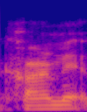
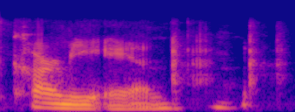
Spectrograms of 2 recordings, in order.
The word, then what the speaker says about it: Carmianne: Is it Carmian or Carmen? Like I just want to make sure that I have it right. Yeah, it's Carmianne. Carmianne.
